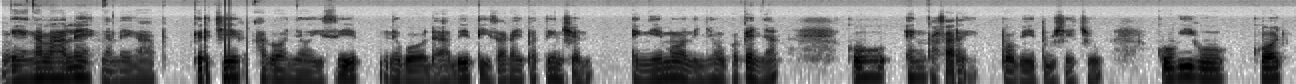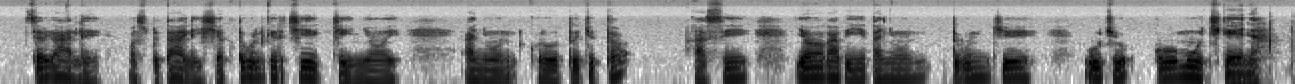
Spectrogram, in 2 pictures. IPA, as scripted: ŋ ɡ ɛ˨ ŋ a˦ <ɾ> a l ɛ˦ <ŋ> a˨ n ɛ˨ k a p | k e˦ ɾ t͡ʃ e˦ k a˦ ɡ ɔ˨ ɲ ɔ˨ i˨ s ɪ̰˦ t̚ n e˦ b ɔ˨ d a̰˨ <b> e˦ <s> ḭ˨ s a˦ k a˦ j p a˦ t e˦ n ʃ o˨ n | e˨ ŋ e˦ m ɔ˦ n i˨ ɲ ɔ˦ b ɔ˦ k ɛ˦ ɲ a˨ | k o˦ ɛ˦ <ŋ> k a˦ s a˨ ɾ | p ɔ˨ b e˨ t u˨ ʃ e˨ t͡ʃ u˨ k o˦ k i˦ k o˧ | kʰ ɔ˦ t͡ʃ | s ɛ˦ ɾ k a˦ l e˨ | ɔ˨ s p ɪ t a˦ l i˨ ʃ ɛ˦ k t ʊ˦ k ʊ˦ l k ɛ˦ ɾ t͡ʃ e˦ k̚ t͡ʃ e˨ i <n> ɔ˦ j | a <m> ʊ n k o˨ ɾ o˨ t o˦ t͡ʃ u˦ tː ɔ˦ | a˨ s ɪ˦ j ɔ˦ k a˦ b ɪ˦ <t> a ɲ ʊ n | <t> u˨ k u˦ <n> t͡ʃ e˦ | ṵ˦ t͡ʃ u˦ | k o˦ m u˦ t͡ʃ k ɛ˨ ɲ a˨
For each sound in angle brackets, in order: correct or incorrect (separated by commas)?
incorrect, correct, correct, incorrect, correct, incorrect, incorrect, correct, correct, correct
